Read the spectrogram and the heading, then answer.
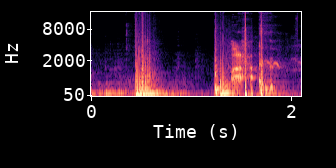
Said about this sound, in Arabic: ماك بس بس سوي ماك دروب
